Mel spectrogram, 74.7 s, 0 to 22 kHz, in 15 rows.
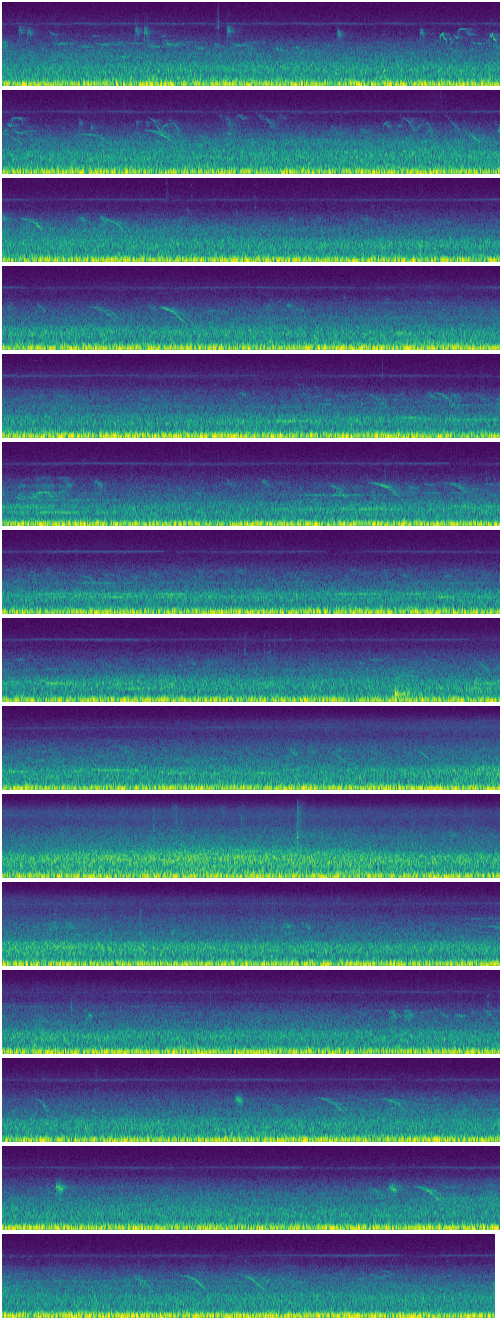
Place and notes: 太湖, Kinmen County - At the lake
At the lake, Birds singing, Wind, In the woods
Zoom H2n MS+XY
福建省, Mainland - Taiwan Border, November 2014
